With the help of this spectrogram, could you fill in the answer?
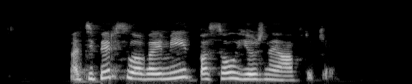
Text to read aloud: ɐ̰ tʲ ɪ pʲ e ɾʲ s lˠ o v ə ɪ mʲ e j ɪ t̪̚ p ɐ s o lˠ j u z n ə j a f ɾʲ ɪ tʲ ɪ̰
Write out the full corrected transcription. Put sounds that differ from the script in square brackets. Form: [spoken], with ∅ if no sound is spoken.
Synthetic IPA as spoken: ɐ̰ tʲ ɪ pʲ e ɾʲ s lˠ o v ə ɪ mʲ e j ɪ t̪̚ p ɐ s o lˠ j u [ʐ] n ə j a f ɾʲ ɪ [kʲ] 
